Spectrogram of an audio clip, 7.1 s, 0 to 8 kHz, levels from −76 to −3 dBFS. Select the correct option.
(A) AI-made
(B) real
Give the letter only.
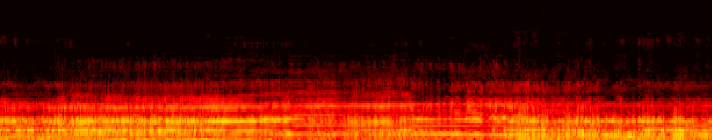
A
